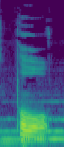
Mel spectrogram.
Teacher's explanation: the vowels contract into a long vowel, leaving us with the modern Maori word po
